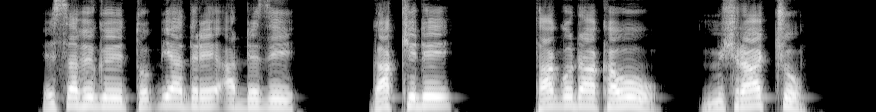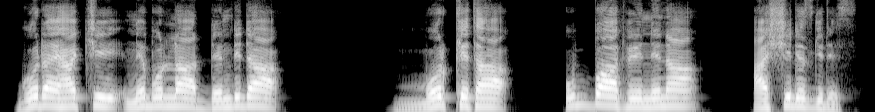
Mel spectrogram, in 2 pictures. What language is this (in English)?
Gamo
